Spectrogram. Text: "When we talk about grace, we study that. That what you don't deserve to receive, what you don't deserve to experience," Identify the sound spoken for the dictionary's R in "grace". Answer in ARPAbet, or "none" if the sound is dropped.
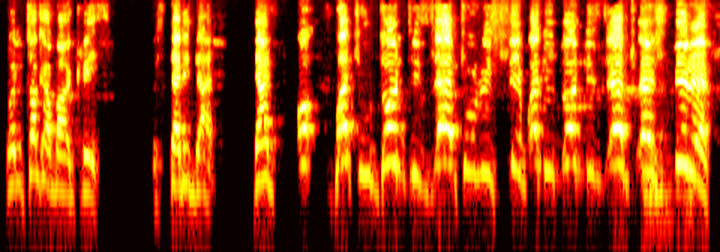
R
